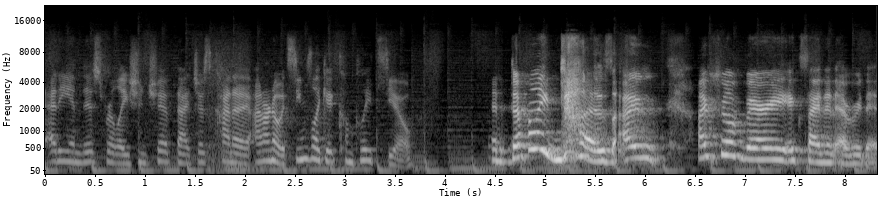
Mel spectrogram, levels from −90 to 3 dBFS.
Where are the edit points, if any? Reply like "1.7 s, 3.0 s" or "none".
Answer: none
